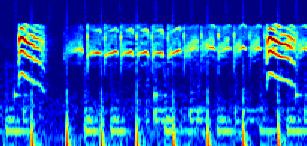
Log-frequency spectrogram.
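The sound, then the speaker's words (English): A yellow-bellied sapsucker, a medium-sized woodpecker, gives a rapid series of harsh, nasal, mewing calls, fairly loud, over a steady rhythmic knocking in the background. “It's the yellow bellied sapsucker.”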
